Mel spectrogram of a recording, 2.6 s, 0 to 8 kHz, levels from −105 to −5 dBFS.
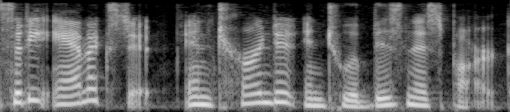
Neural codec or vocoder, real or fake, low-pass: codec, 16 kHz, 8 kbps, FreqCodec, larger model; fake; 7.2 kHz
